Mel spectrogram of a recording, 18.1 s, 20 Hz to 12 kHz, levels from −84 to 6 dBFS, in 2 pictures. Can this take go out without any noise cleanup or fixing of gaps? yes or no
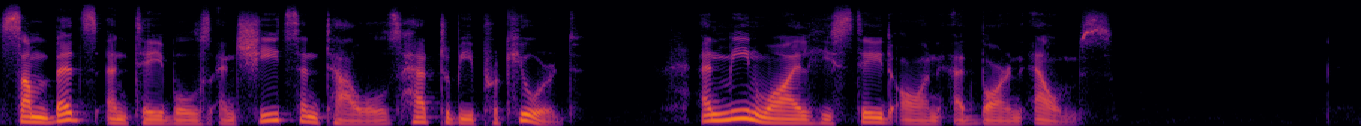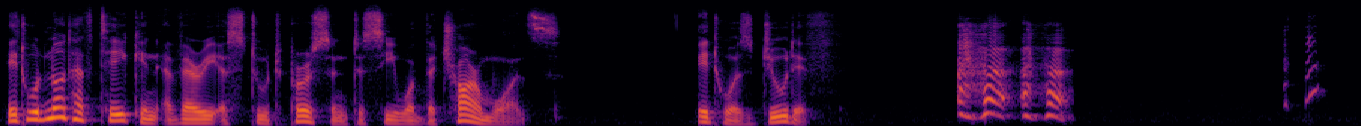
no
